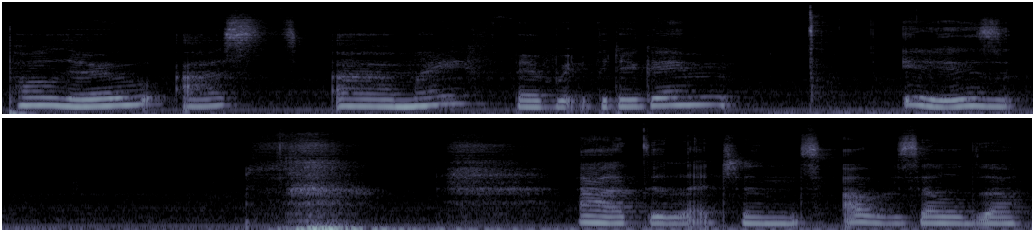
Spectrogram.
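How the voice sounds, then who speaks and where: Extremely slow and full of pauses, a steady medium-pitched voice belongs to a young Frenchwoman answering her ASMR fans' questions. In this soft-spoken, casual Q&A in an echoey room, she's weary and apologetic, hesitating, laughing softly, and lapsing into whispers.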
